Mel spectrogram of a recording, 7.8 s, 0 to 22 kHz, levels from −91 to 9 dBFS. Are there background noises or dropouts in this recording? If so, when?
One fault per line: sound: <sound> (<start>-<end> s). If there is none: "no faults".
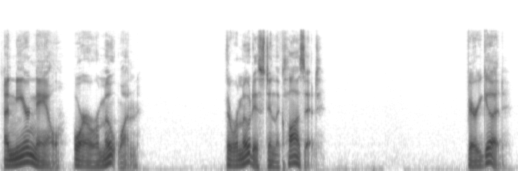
no faults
